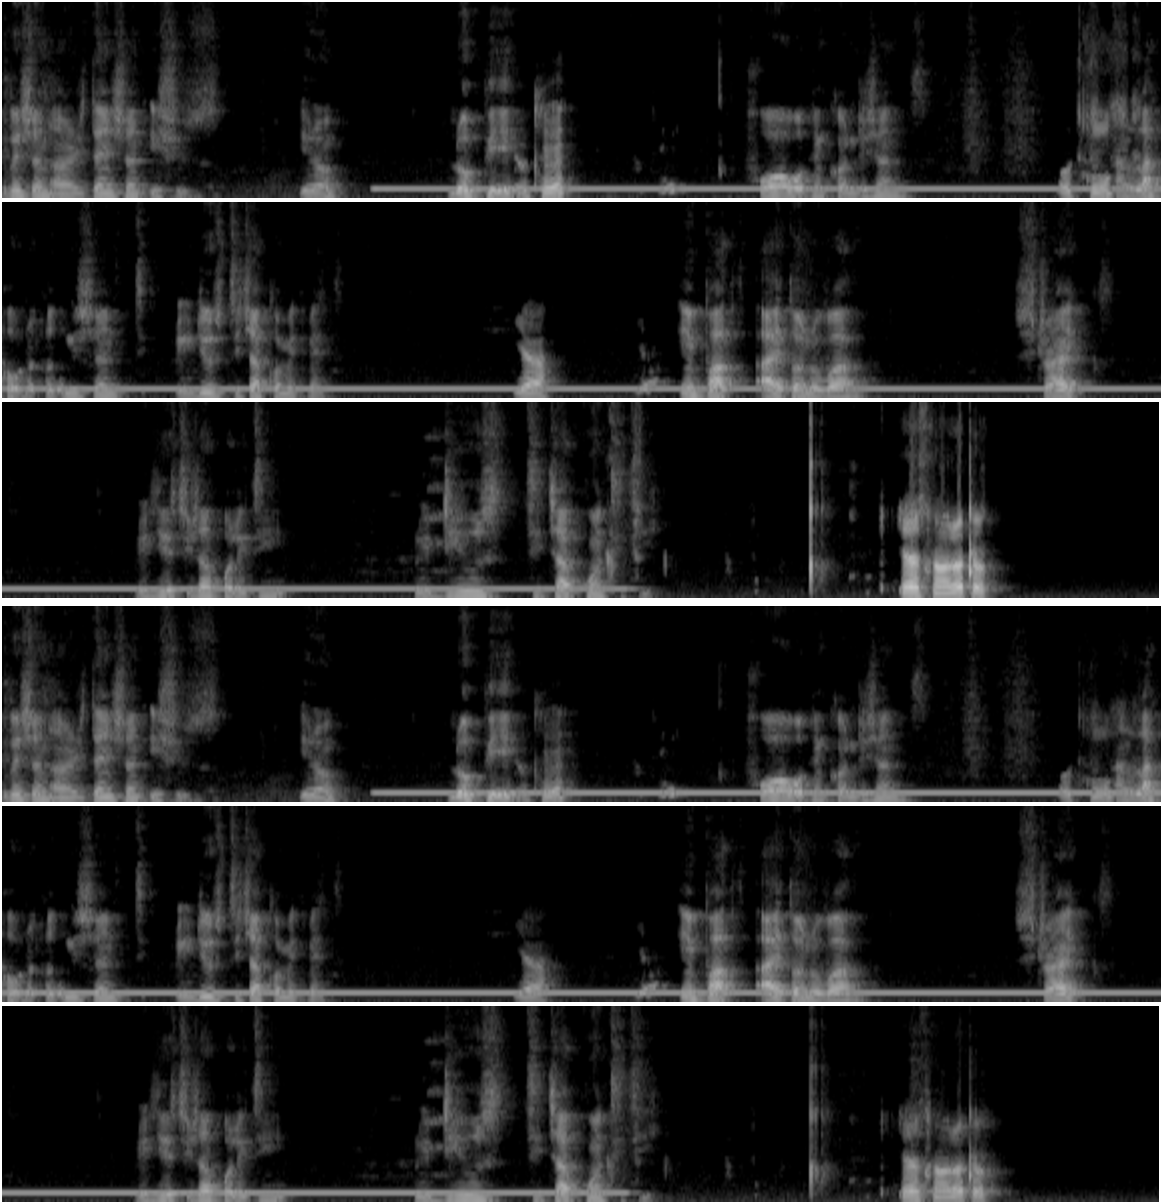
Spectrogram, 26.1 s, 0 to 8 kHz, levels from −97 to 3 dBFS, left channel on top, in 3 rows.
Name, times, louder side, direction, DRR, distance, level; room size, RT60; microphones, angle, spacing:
voice 1, 0.0-1.6 2.2-2.5 3.3-3.9 4.9-5.1 5.7-6.8 8.3-9.6 10.0-11.1 13.4-15.2 16.3-16.8 18.4-19.5 20.5-22.3, equal, ahead, 0.5 m, -40 dB
sound 1, 2.8-22.1, right 2 dB, 85° right, 2.9 m, -48 dB
voice 2, 3.9-4.2 7.9-8.4 12.5-12.8 24.1-24.8, left 8 dB, 60° left, 0.3 m, -33 dB
15.5 x 7.3 x 2.6 m
head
